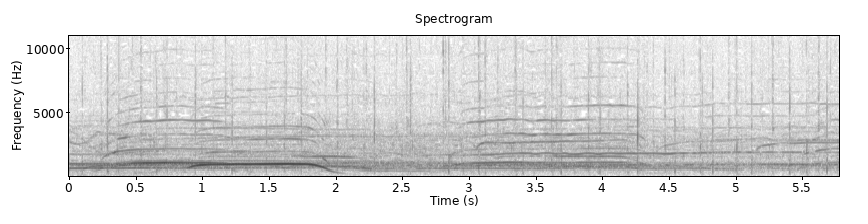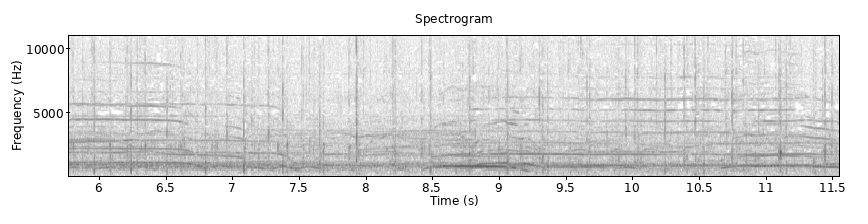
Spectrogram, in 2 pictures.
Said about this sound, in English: I know I can see you. I can't hear you guys, but I can see you clapping. God bless you.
